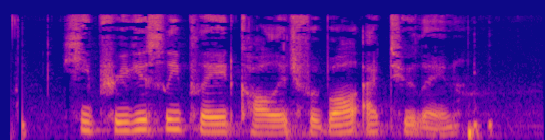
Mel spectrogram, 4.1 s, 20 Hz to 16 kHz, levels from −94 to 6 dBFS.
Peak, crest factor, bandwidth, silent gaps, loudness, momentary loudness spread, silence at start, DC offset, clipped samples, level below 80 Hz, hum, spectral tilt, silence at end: -8 dBFS; 16 dB; 11.5 kHz; none; -25 LUFS; 11 LU; 0.15 s; under 0.1%; under 0.1%; -54 dBFS; none; -5 dB/octave; 0.4 s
